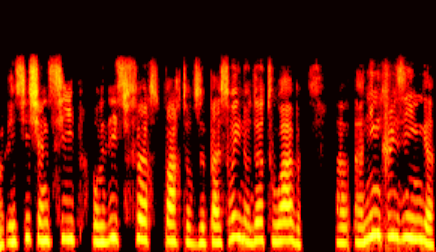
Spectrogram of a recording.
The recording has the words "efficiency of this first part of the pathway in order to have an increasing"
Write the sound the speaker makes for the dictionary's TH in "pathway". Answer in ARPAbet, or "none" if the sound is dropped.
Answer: S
